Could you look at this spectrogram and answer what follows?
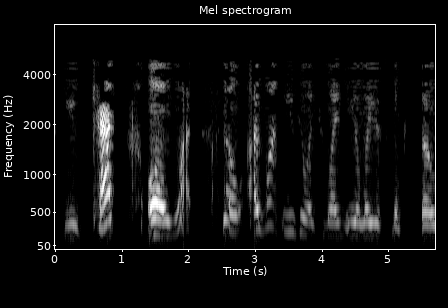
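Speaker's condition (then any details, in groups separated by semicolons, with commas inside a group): Cerebral palsy, mixed, moderate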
